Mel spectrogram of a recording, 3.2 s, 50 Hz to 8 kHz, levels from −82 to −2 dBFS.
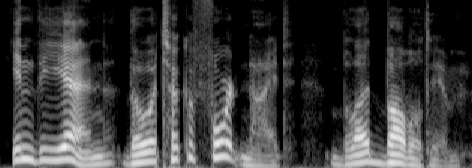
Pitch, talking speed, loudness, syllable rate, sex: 145 Hz, 210 wpm, -17 LUFS, 4.7 syllables/s, male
